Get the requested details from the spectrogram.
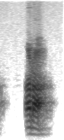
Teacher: Jadi ada getaran, cuman getarannya sedikit saja. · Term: sifat takrir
